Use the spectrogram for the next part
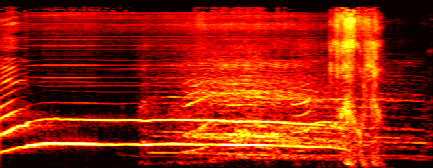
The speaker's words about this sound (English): There were wolves eating sheep.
